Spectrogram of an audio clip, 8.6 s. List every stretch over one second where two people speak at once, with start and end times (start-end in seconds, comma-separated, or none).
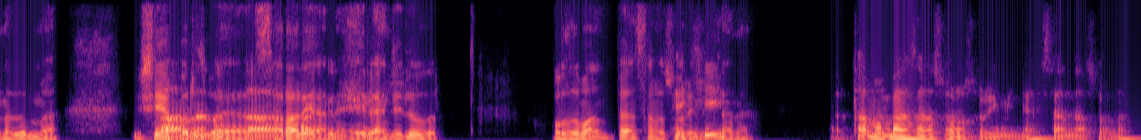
1.1-3.1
